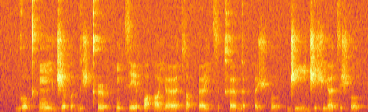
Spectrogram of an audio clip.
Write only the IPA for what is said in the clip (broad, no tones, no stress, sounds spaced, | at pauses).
ɡ o kʰ ẽː j d͡ʒ ə f ə ʔ ɡ ə ʃ kʰ ə˞ f h ĩ t͡s e f ɒ ʔ ɒ j œː t͡s ɒ f ʔ œː j t͡s ə kʰ œ ɡ œ ʔ h œ ʃ h o | d͡ʒ iː d͡ʒ e ʃ j œ t͡s ə ʃ ʔ o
